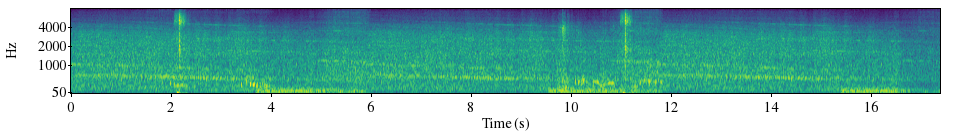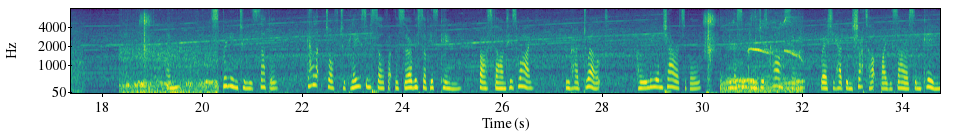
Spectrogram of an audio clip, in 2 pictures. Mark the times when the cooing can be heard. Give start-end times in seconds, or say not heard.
1.5-4.1, 9.7-11.9, 18.3-20.4, 30.4-32.1.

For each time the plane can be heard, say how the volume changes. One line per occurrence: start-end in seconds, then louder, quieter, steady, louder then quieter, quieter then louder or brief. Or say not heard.
0.0-34.7 quieter.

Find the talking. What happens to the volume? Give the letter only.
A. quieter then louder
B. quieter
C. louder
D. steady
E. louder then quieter
D.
